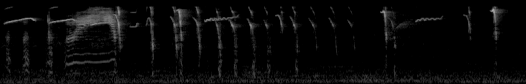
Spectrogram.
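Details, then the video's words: Baby marmoset pleading to suckle as its mother strictly refuses. High whistled calls open, then a quick run of sharp chirps about four per second, with a few longer piercing whistles between them. "Малышка - игрунка просит у мамы пососать сисю, но мама строго отказывает."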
